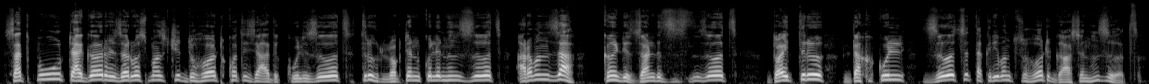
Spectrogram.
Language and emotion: Kashmiri, neutral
